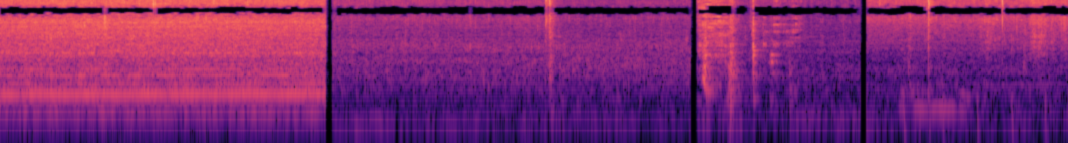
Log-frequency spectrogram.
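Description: Onions frying in hot oil, a loud steady sizzle with a hum, which cuts off suddenly about two and a half seconds in. Then quieter kitchen noise, and a burst of clattering knocks for about a second as raw mutton pieces are dropped into an aluminium pressure cooker.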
